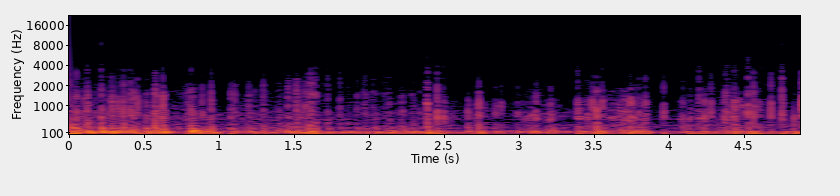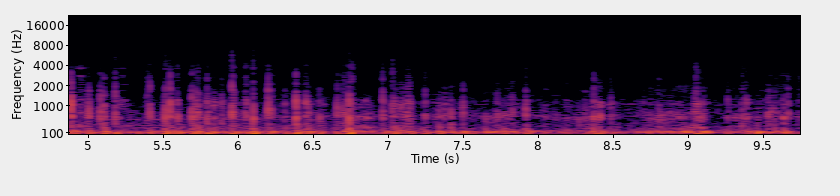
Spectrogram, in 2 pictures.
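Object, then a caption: Embossed leather journal. Long nails tap quickly and continuously on the cover and edges of a thick brown embossed leather journal with a blue stone, held in front of a microphone. The taps are soft, dull and short, with most of their weight in the low range and little brightness, over a steady low hum.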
